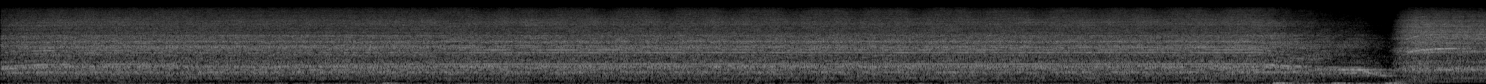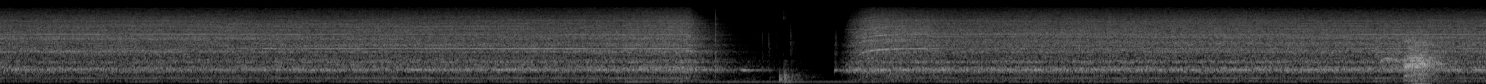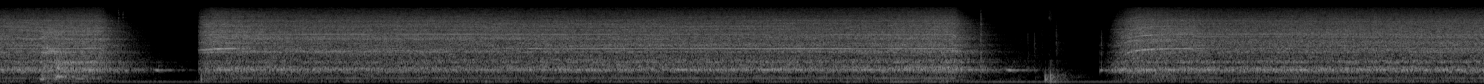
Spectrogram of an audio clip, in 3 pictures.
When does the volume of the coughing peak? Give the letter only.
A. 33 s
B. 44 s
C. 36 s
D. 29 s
D.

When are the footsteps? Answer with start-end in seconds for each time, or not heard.
not heard.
